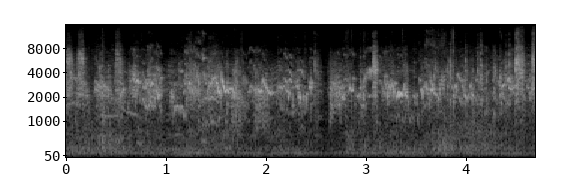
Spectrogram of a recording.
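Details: Several budgerigars chatter with scratchy chirps and squawks in overlapping bursts, a brief pause near the middle, over a faint low hum.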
